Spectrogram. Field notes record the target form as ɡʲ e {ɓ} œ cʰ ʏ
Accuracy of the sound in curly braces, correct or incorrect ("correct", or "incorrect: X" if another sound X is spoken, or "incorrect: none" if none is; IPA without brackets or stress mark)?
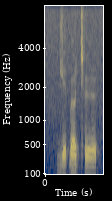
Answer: correct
